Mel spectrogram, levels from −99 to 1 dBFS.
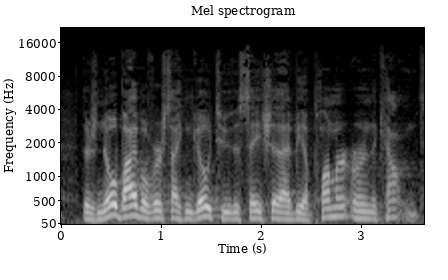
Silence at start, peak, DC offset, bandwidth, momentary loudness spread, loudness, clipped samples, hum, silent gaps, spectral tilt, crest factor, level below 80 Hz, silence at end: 0.2 s; -14 dBFS; under 0.1%; 13 kHz; 10 LU; -31 LUFS; under 0.1%; none; none; -8 dB/octave; 16 dB; -66 dBFS; 0.1 s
